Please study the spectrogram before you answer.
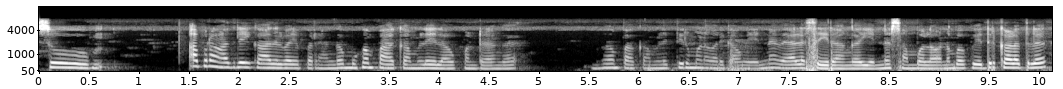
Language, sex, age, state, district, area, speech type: Tamil, female, 45-60, Tamil Nadu, Thanjavur, rural, spontaneous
